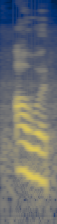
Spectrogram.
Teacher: the letter H is silent in this particular word. H is silent, and we pronounce it as hour.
